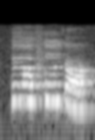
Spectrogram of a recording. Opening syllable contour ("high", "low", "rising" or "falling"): high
